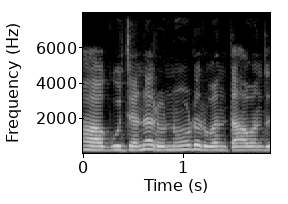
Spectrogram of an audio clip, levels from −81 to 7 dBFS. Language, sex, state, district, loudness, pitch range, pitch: Kannada, female, Karnataka, Mysore, -16 LUFS, 200-215 Hz, 205 Hz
